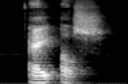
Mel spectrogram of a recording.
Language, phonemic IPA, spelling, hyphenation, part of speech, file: Dutch, /ˈɛi̯ˌɑs/, y-as, y-as, noun, Nl-y-as.ogg
- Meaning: y-axis (vertical axis in 2-dimensional graphs; 2nd horizontal axis in 3-dimensional representations)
